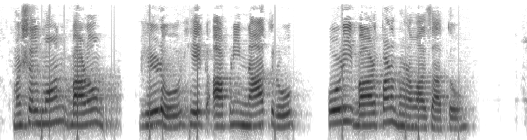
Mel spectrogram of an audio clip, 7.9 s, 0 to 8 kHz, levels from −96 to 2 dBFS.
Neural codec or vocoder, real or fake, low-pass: none; real; 7.2 kHz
